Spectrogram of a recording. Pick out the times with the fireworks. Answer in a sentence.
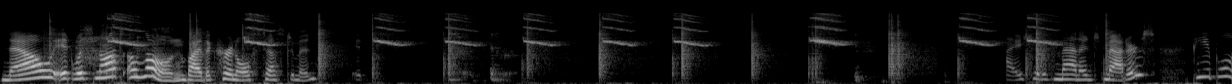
You can hear the fireworks from 0.4 to 11.2 s.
